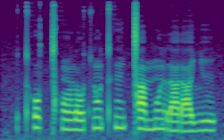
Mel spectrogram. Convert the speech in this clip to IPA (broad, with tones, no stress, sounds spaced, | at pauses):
tʰ o˥˨ ǀʰ õ˧ lˠ u˩˧˩ t͡s ũ˥˨ tʰ ĩ˥˨ ǀ a˥˨ m ũ˥˨ r a˩˧˩ ɾ a˧ ʎ i˧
